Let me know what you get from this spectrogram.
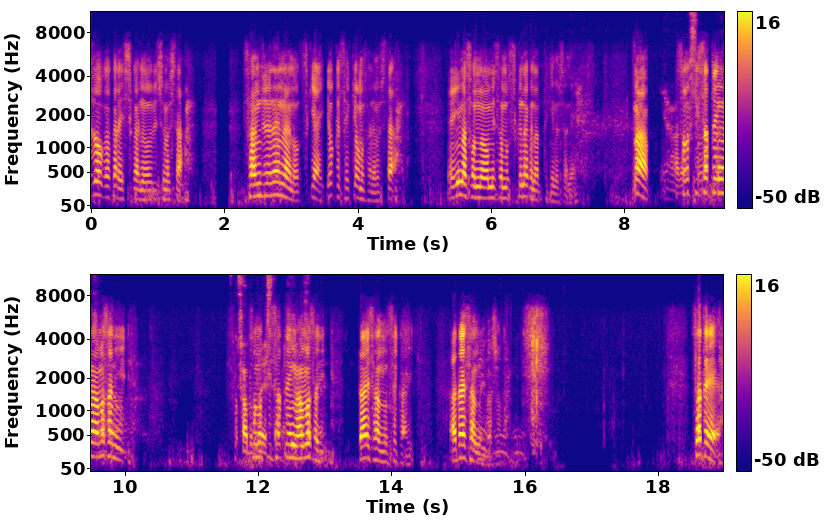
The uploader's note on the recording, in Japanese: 歩きながら1時間、対談する。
